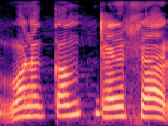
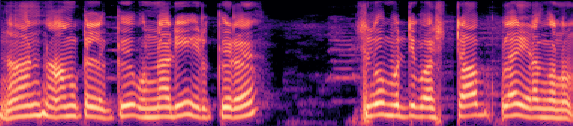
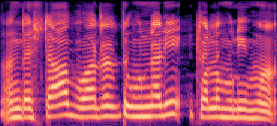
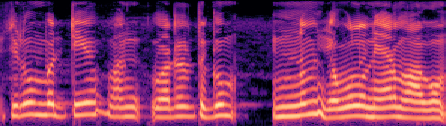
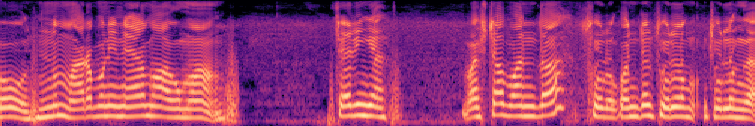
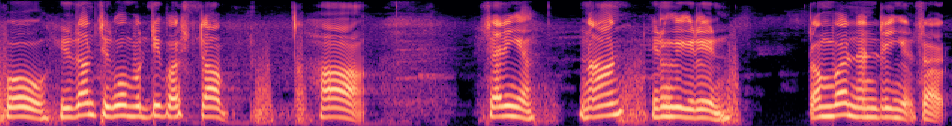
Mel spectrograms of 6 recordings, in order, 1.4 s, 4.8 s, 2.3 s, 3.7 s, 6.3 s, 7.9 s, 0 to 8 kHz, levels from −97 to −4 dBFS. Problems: constant background noise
